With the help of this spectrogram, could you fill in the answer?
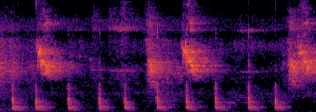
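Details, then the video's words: A common myna in the morning gives a steady run of harsh, chattering notes, about three a second, broken by higher, squeaky whistles roughly once a second. "Common Myna Bird makes great sound in the morning"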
